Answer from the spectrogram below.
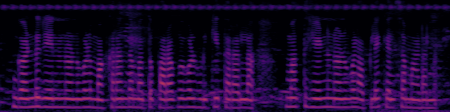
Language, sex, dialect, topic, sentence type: Kannada, female, Northeastern, agriculture, statement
